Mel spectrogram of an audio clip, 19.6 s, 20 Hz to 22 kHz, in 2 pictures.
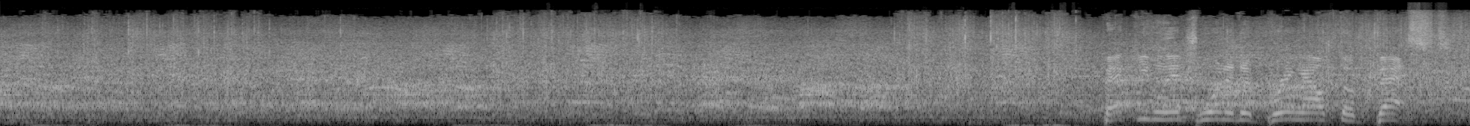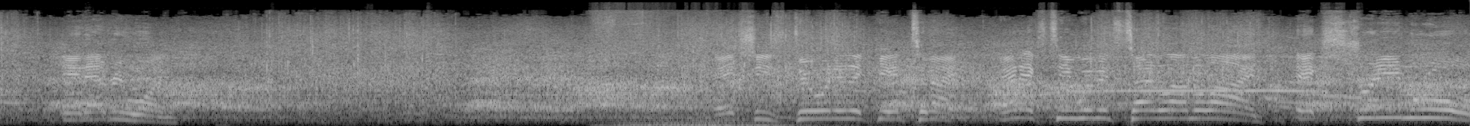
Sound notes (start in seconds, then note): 1.8 crowd chanting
